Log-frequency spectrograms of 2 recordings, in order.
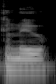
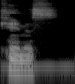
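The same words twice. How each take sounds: First: The final S is silent. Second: The final S is pronounced. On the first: The speaker calls it right. "the S is silent. So yeah, it's actually Camus" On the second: The speaker calls it wrong. "instead of Camus"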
